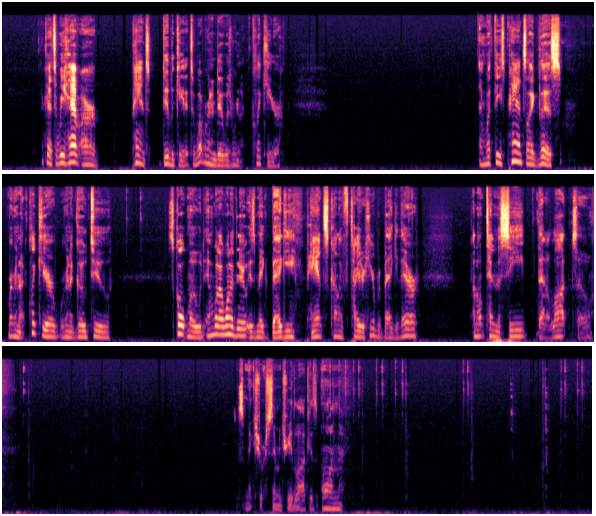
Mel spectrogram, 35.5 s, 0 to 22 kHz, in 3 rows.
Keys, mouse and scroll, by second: 0.0 click, 4.9 click, 5.0 click, 12.2 click, 12.3 click, 14.3 click, 19.9 click, 20.0 click, 22.4 click, 22.5 click, 23.2 click, 25.4-25.8 scroll down 4, 28.5 click, 28.6 click, 29.3 click, 30.0 click, 30.2 click, 30.3 click, 30.5 double click, 30.7 click, 30.8 click, 31.1 click, 31.3 double click, 31.5 double click, 31.7 double click, 32.9 click, 33.8 middle click, 34.8 click, 34.9 click, 35.1 click, 35.3 double click.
